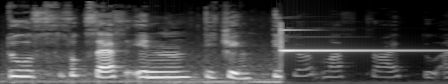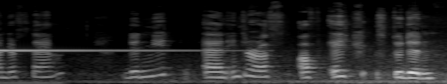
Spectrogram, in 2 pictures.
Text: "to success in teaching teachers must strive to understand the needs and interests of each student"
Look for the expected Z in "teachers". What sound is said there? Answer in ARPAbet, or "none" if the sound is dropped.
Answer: none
